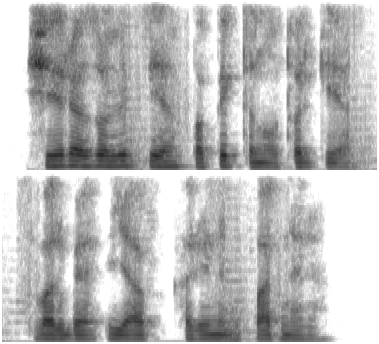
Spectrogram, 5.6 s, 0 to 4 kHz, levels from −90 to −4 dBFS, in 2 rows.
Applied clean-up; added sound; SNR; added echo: neural separator model SepFormer DNS4.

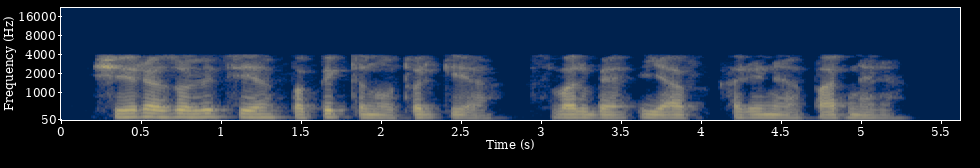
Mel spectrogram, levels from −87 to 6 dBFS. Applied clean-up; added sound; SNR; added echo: none; none; none; none.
